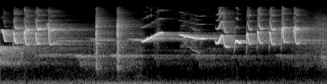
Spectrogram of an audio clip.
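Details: White-rumped shama, 'tạch' contest song with tail flicks, meant to excite competitive singing; rapid repeated high ringing notes, a couple of sharp clicks, a long gliding whistle, then another quick run of repeated bright notes.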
